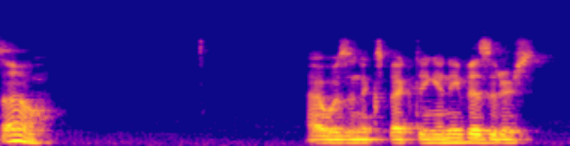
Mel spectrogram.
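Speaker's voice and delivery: cocky, smug, smiling. Voicing a woman greeting unexpected visitors at her door: cocky, smiling. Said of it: "with the same wirely, almost cocky smile, she looks at you and says".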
